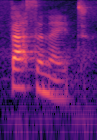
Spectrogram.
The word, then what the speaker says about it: fascinate: subtle debt and doubt now the letter c can cause a few problems because it's often silent after the letter s like in these very common examples they're quite tricky muscle muscle scissors fascinate scene scenario muscle scissors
